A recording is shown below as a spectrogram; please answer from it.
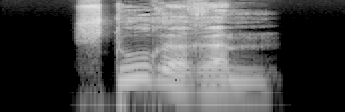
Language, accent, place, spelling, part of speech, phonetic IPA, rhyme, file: German, Germany, Berlin, sturerem, adjective, [ˈʃtuːʁəʁəm], -uːʁəʁəm, De-sturerem.ogg
- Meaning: strong dative masculine/neuter singular comparative degree of stur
